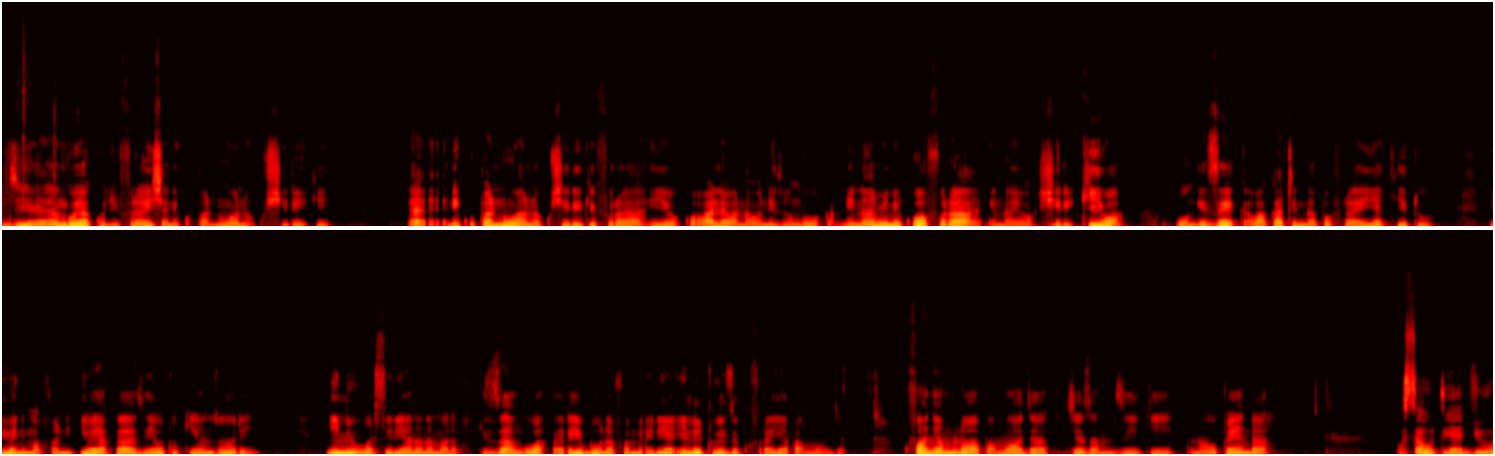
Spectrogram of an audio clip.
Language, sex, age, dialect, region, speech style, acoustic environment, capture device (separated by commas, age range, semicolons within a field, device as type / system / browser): Swahili, male, 25-34, Kenya - Nairobi Sheng-influenced, Kenya, happy; focused, silence; nature, mobile / Linux / Chrome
